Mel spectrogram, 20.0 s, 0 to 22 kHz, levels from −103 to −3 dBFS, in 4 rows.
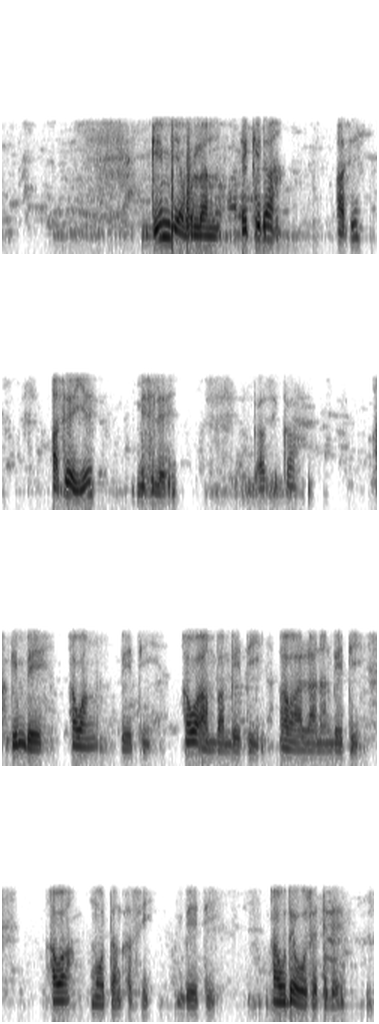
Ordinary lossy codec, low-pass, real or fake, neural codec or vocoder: Opus, 16 kbps; 3.6 kHz; real; none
